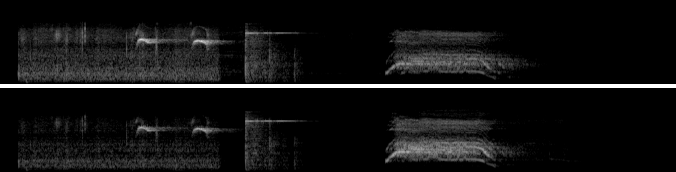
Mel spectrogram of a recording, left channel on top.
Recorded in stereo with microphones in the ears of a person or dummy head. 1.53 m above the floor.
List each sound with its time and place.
0.2 s a bird: 20° left (ahead or behind), 0.5 m
2.5 s hammering: 15° left (ahead or behind), 0.7 m
3.9 s a scream: 45° right (ahead or behind), 1.5 m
